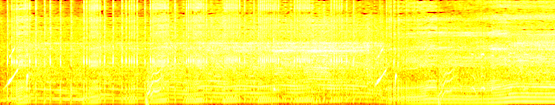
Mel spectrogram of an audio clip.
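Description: Small step-through motorcycle engine revving hard in first gear while towing a load on a rope. The pitch wavers up and down, then climbs and holds higher near the end.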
